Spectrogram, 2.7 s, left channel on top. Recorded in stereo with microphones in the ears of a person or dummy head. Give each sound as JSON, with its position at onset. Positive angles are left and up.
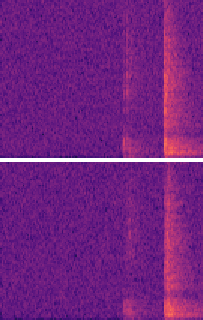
{"t": 1.6, "sound": "footsteps", "side_deg": 50, "distance_m": 7.0}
